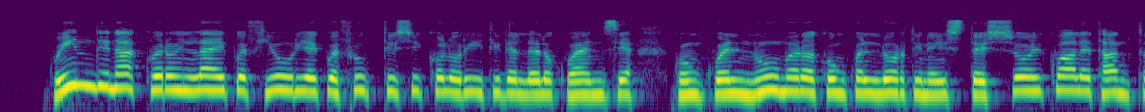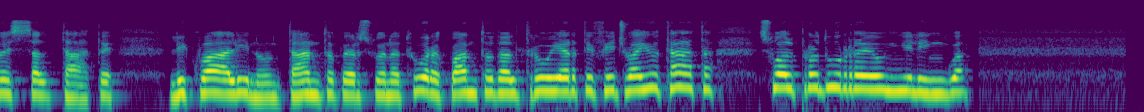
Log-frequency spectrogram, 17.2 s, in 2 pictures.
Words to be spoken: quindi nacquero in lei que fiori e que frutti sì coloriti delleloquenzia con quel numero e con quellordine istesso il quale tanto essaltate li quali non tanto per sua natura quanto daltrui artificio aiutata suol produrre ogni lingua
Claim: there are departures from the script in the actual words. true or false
false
